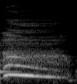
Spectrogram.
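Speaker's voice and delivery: high, horrified gasp; disgusted gasp. Retold or imitated. Storyteller recalling an unwanted kiss, disgusted gasp. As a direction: gasp as if recoiling from it.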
